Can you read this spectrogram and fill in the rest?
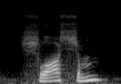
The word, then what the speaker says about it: shloshim: So mourners mark the end of shloshim.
